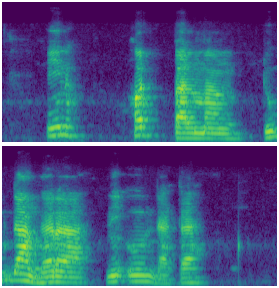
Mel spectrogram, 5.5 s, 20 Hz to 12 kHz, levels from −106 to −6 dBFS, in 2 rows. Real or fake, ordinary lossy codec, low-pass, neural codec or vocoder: real; Opus, 32 kbps; 7.2 kHz; none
